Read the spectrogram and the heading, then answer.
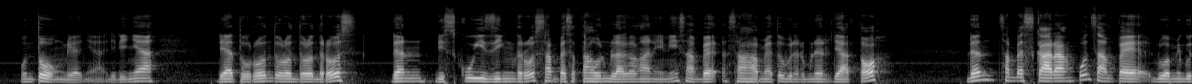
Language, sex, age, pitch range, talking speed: Indonesian, male, 20-39, 125-150 Hz, 135 wpm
